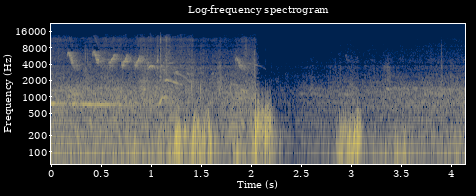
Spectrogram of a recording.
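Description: Birds chirping: a quick run of short, high, falling notes in the first second, then a few faint calls. Several dull low thumps come around the middle.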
